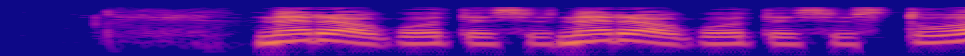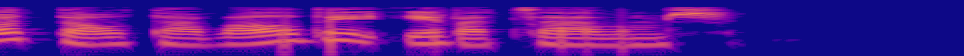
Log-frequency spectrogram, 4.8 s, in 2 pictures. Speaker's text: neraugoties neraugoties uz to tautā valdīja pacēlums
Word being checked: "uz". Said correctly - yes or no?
yes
